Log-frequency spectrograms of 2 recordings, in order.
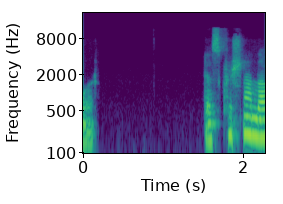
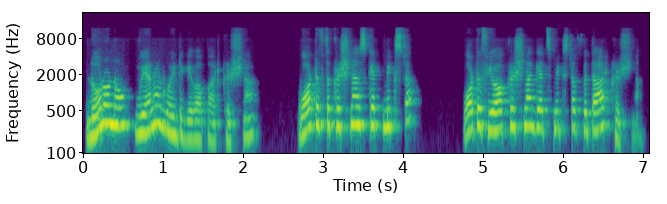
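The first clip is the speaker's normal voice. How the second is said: higher, louder worried protest; perturbed; 5 semitones higher, 5 dB louder than usual. Acted. Gopis refuse to give up their Krishna, perturbed. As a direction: object at once, acting perturbed. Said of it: "The gopis get perturbed now".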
